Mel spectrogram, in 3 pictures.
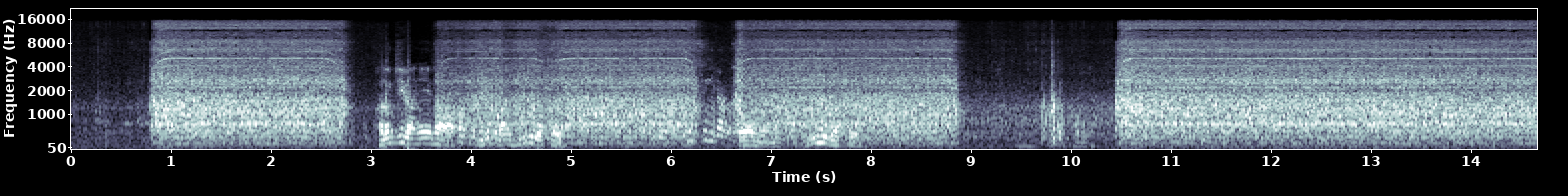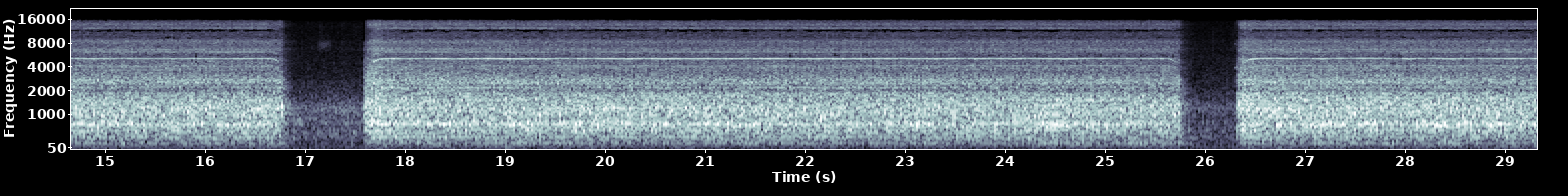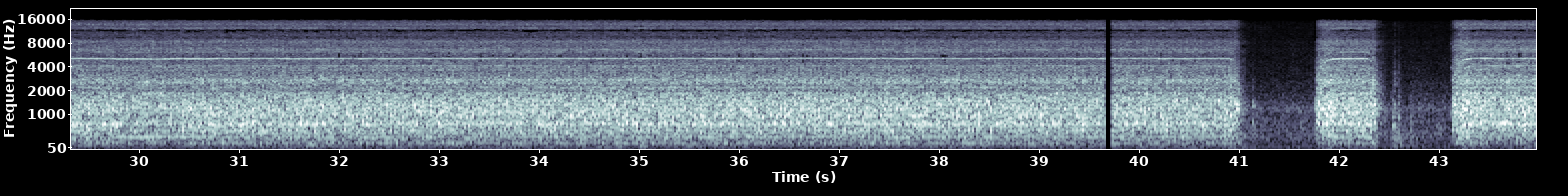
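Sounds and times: drain-cleaning machine running: 0:03.7 - 0:08.9, 0:10.4 - 0:16.9, 0:17.6 - 0:41.1.

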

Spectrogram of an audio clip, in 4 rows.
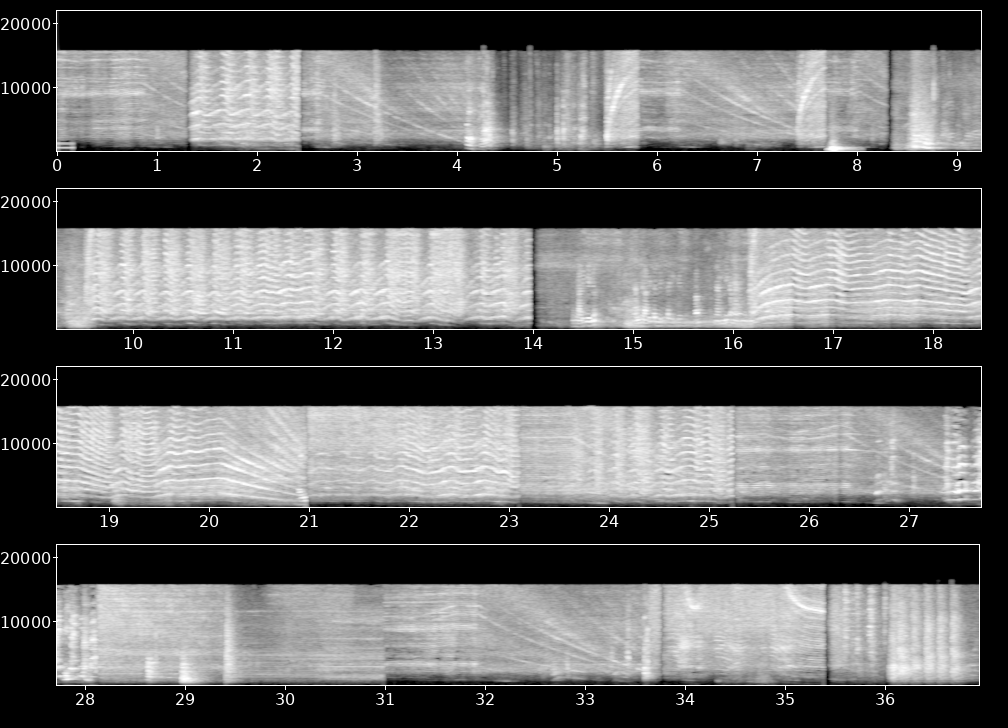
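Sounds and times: mitre saw cutting wood: 0:28.0 - 0:35.5.

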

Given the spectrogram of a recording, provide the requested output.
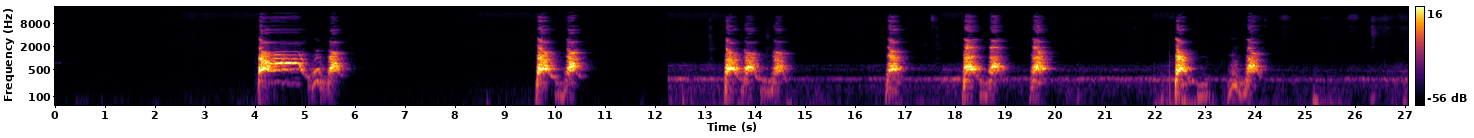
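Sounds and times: dog barking: 0:04.0 - 0:06.0, 0:09.6 - 0:10.8, 0:13.4 - 0:14.8, 0:16.6 - 0:17.2, 0:18.1 - 0:20.0, 0:22.4 - 0:24.3.

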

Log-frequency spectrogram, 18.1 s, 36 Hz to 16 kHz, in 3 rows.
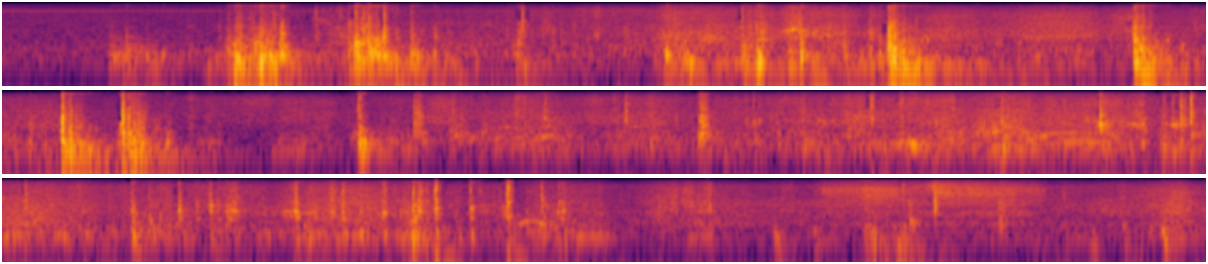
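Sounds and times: people rustling in car seats: 0:01.1 - 0:18.0
car doors slamming: 0:05.6 - 0:07.0.

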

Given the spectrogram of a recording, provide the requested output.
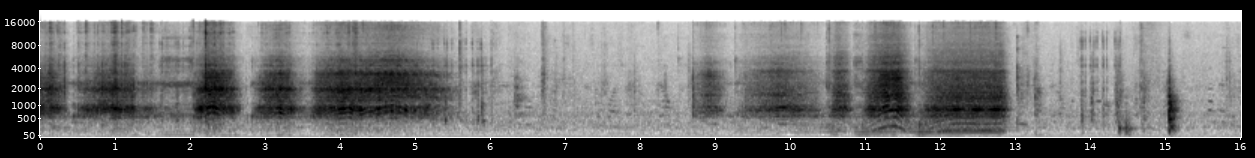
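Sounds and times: rotary tool grinding wood: 0:00.0 - 0:05.8, 0:08.7 - 0:13.0.

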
